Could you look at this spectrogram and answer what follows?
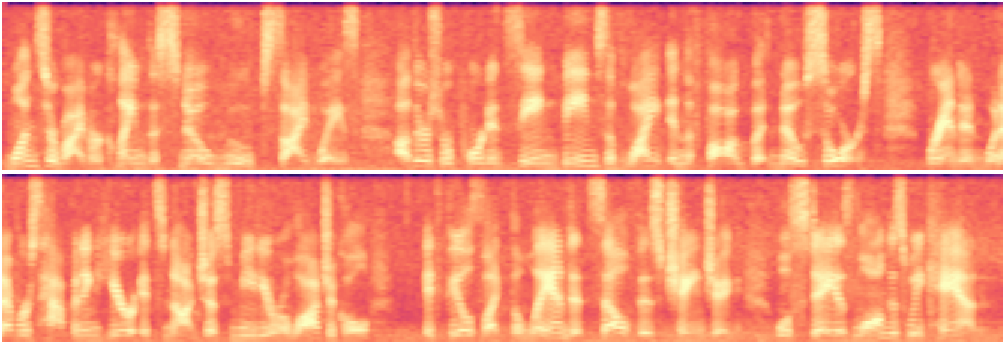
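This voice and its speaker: A woman's voice: mid-range voice, normal speed, music in the background, natural voice. A woman acting an uneasy but professional field reporter in an audio drama, giving a serious, descriptive report. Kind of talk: live news field report.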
